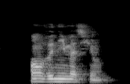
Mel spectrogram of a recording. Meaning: envenomation
- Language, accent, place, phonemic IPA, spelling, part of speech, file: French, France, Lyon, /ɑ̃v.ni.ma.sjɔ̃/, envenimation, noun, LL-Q150 (fra)-envenimation.wav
